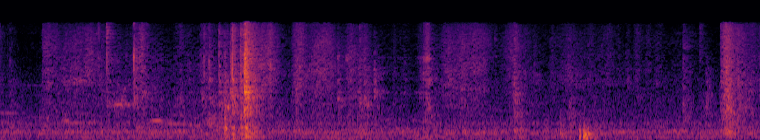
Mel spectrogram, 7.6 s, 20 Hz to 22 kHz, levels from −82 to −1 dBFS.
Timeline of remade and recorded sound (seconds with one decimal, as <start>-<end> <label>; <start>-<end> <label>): 0.0-3.8 recorded; 3.8-4.3 remade; 4.3-7.6 recorded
